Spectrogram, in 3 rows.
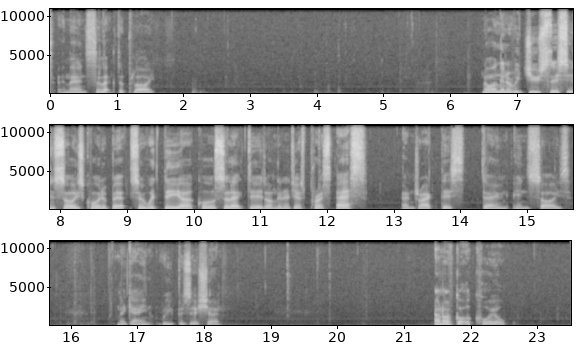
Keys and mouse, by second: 11.8 s, 16.7-17.9 shift+middle drag, 19.7-20.3 shift+middle drag.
